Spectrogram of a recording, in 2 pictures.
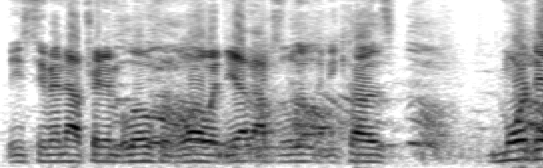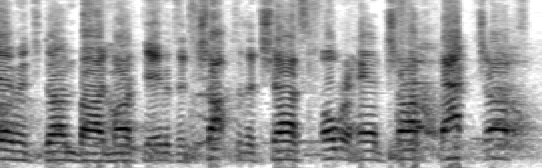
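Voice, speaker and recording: A man's voice: mid-range voice, level tone, moderate pace. A man working as a lucha libre announcer, giving live play-by-play and calling wrestling moves in short bursts. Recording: crowd noise behind commentary. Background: live crowd.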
